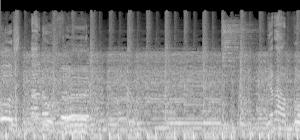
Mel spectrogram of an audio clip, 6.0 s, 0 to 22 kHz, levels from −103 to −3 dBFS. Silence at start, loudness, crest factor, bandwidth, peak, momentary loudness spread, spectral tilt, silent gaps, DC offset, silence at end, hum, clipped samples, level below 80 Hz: 0 s; -16 LUFS; 14 dB; 17 kHz; -2 dBFS; 6 LU; -5 dB/octave; none; under 0.1%; 0 s; none; under 0.1%; -26 dBFS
